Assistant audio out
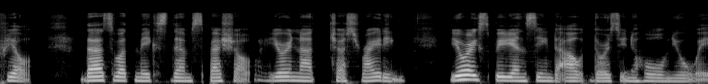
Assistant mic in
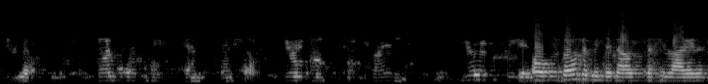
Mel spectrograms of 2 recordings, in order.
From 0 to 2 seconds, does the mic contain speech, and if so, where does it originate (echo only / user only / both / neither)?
echo only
